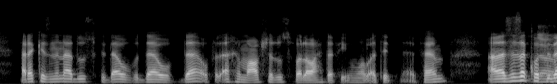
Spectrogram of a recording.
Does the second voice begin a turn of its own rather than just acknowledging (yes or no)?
no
